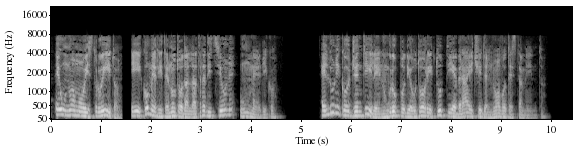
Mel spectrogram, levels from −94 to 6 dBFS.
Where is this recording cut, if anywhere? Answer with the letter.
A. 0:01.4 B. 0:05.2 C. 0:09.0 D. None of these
A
